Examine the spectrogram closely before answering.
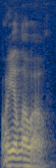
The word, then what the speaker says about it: Oyelowo: Oyalowo? Oyelowo.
